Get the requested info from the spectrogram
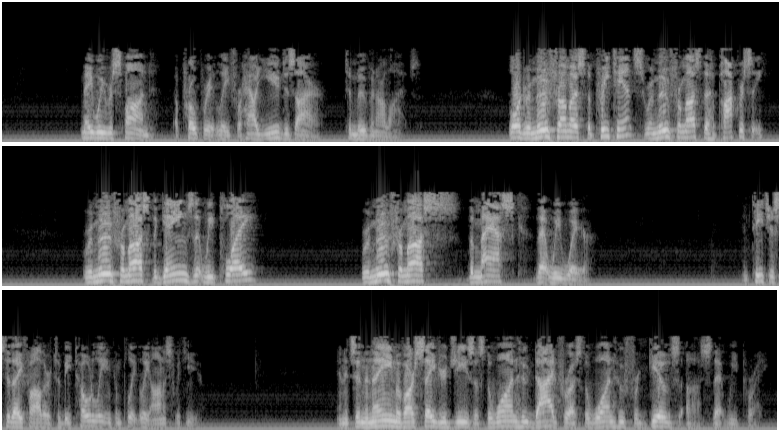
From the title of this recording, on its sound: MBC Spiritual Renewal Service Morning Service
